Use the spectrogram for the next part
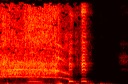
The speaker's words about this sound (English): That apparently is a goat. It's not a person screaming.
